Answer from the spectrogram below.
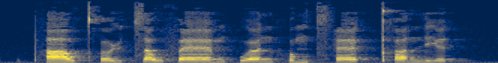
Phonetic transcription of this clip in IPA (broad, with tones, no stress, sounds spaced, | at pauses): pʰ aː˧ w t̪ʰ ɵ˨˧ ɥ t͡s ɐ˨˧ w f ɛː˨˧ m kʷ œː˧ n h ʊ˥ ŋ t͡sʰ ɛː˨˥ k̚ pʰ ɐ˨˧ n j ɪ˧ k̚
